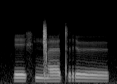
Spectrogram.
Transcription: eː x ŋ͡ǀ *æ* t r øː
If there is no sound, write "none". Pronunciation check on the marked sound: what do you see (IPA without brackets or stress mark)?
æ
